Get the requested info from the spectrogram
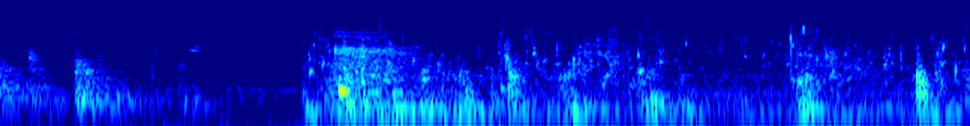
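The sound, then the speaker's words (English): A canoe paddle dips and pulls through lagoon water as the canoe is paddled out of the lagoon, in uneven strokes, each with a wet splash and swirl, over a soft watery background with faint wind; no one speaks. “Yes, it's a canoe. We're paddling out of the lagoon.”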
